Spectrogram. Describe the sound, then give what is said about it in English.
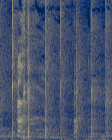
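A single person claps about seven times in a steady, fairly quick rhythm, each clap sharp, with a brief voiced sound or laugh near the start. “Yeah, if you don't clap, I'll clap.”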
